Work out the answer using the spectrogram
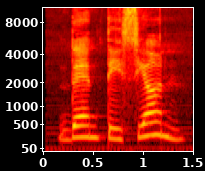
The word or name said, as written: denticion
